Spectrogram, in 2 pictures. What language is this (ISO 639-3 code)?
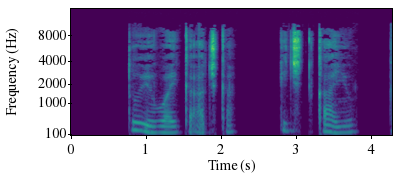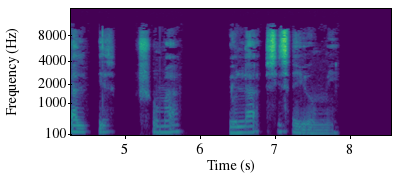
qxw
